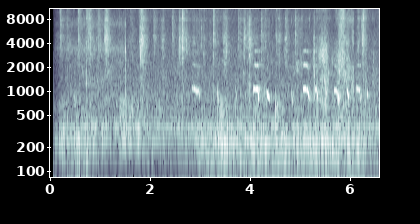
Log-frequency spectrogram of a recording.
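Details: Archer, a pet dog, squeaking when upset: short high squeaks with quick rising and falling pitch, sparse at first, then coming in a rapid irregular cluster over a steady low hum.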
